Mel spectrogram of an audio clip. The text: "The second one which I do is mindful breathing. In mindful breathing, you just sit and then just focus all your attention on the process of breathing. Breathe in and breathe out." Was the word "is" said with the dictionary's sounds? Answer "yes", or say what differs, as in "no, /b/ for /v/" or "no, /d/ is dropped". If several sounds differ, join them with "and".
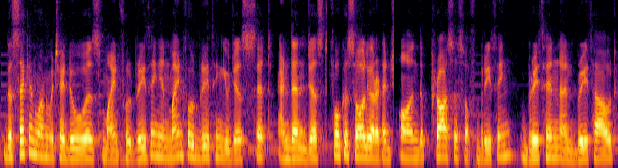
yes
